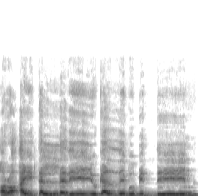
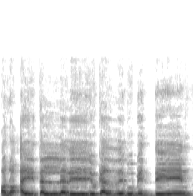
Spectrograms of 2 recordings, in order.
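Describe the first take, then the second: No difference in how they are said.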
